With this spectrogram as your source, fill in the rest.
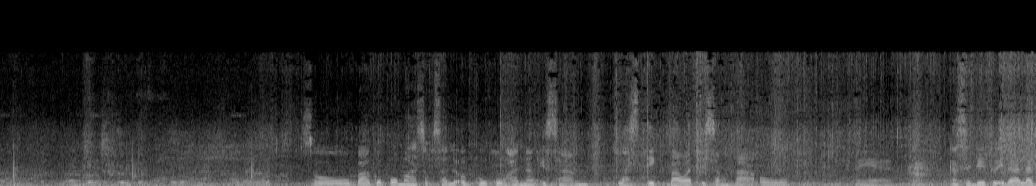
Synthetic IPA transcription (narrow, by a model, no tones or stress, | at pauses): so̞baːɡo̞pʊmaːso̞k̚sɐloʔob̚kukuːɦɐnɐŋʔɪsaŋ | plast̪ɪk̚baːwɐt̪ʔɪsaŋt̪a̰ːʔo̞ | ʔɐjan | kɐsɛd̪iːt̪o̞ʔɪlaːlɐ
